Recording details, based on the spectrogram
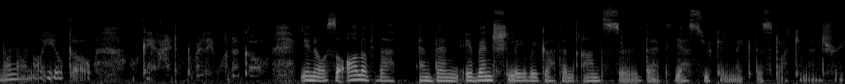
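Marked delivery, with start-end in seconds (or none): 0.0-2.5 high, soft whisper. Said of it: "this kind of whispers like".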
